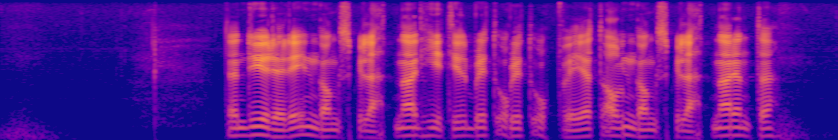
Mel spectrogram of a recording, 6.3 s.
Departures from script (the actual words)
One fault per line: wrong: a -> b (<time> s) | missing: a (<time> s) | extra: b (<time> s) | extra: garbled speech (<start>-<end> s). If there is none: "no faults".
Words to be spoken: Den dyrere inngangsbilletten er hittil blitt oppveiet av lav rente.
extra: blitt (3.9 s)
wrong: lav -> inngangsbilletten (4.7 s)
